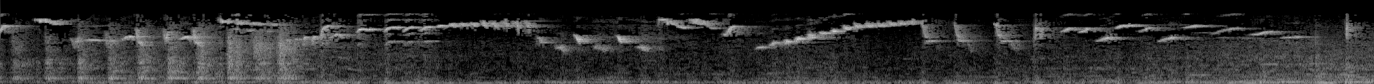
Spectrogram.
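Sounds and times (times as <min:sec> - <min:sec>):
mountain flowerpecker song of thin high whistles and chittering trills played as a lure: 0:00.0 - 0:13.6.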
